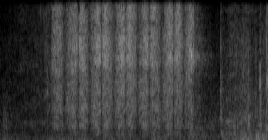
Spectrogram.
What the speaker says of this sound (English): see if this sandpaper will make it somewhat better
